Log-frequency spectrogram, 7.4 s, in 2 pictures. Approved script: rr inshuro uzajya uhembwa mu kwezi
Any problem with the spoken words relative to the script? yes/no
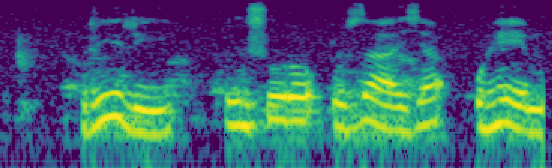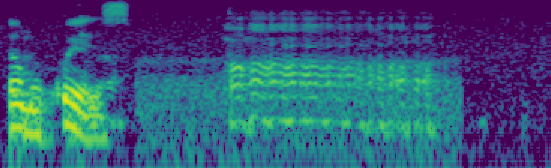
no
